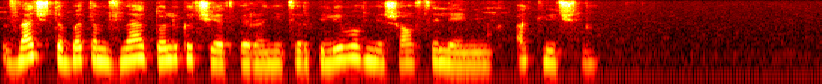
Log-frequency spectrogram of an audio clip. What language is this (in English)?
Russian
